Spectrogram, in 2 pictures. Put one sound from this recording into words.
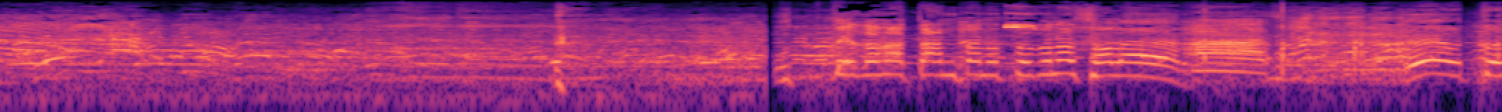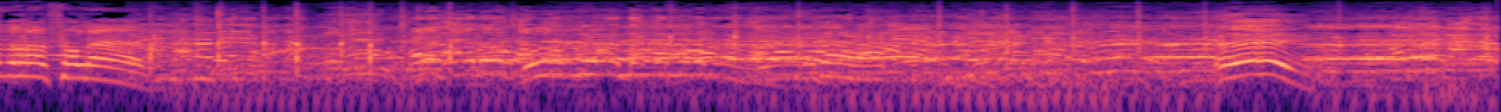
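A large crowd of children and adults shouts and cheers outdoors.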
